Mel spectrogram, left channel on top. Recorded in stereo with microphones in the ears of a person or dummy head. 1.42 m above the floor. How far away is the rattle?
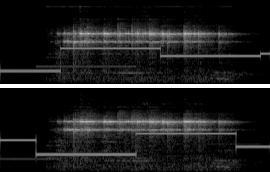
About 3 m.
